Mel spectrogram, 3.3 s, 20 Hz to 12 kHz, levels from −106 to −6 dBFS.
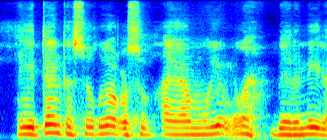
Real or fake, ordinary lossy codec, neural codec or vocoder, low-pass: fake; none; codec, 24 kHz, 1 kbps, SNAC; none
